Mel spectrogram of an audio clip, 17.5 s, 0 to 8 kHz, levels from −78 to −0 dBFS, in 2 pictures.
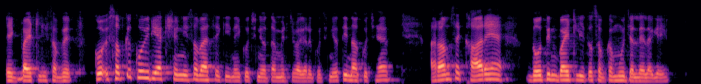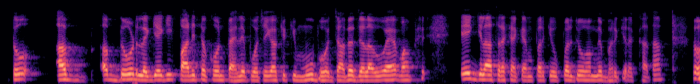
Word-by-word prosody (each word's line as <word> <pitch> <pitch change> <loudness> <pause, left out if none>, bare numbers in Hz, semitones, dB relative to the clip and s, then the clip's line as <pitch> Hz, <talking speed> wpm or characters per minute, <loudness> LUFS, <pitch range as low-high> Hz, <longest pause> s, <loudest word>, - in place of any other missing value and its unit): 1 - - -6
bite 140 +1 +5
ली 145 - -5
सबने 135 -1 -2 0.3
को 195 +1 +4
सब 205 +1 0
के - - -1
कोई 235 -1 +4
रिएक्शन 200 -3 +1
नहीं 165 -1 +1
है - - -14
सब 180 -3 +2
ऐसे 160 0 +2
कि 145 -1 -6
नहीं 135 0 -4
कुछ 140 +1 -7
नहीं 130 - -2
होता 135 +1 -5
मिर्च 130 0 -6
वग़ैरह 120 -2 -2
कुछ 120 -1 -11
नहीं 140 - -2
होती 165 +4 0
ना 150 -2 +1
कुछ 140 - -10
है। 155 +1 -1 0.6
आराम 165 +3 +4
से 210 +4 -3
खा 155 +1 +6
रहे 180 +2 +3
हैं 175 -3 -2 0.3
2-3 160 +1 +3
बाइट 160 0 +3
ली 155 - +1
तो 150 +1 -2
सबका 150 -1 -4
मुँह 150 +1 0
जलने 125 0 0
लगे 125 0 -3
हैं। 130 - -13 0.6
तो 190 +1 -1 0.2
अब 165 -5 +3 0.2
अब 170 -2 +1
दौड़ 180 0 +5
लगी 160 0 +4
है 165 - +3
कि 175 +2 -1
पानी 155 0 +5
तक 170 - +2
कौन 160 -1 +1
पहले 145 +4 +2
पहुँचेगा 150 +1 -1
क्योंकि 160 +1 -6
मुँह 160 +4 0
बहुत 150 0 0
ज़्यादा 155 +2 +3
जला 145 0 +4
हुआ 150 +3 +2
है। 165 - +3
वहाँ 155 -1 -1
पे - - -8 0.5
1 200 -1 +3
गिलास 170 -2 +4
रखा 155 0 -1
है 150 - -2
कैंपर 145 +1 -3
के 155 - -2
ऊपर 150 +2 -1
जो 160 +1 -1
हमने 155 0 -1
भर 140 +1 -5
के - - -11
रखा 140 -1 -11
था 175 - -5 0.4
तो 195 - +4
155 Hz, 255 wpm, -22 LUFS, 145-170 Hz, 0.6 s, खा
